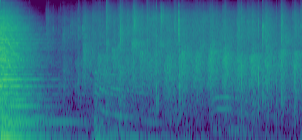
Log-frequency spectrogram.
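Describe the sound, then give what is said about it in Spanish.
Audience applause rises as a sung note fades out, then continues as a dense, steady patter of many hands clapping, with faint voices mixed in. “Renovamos el aplauso”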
